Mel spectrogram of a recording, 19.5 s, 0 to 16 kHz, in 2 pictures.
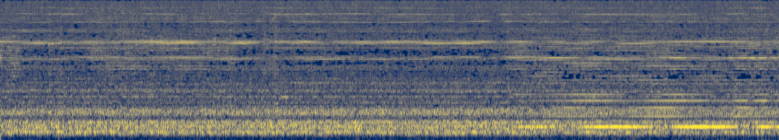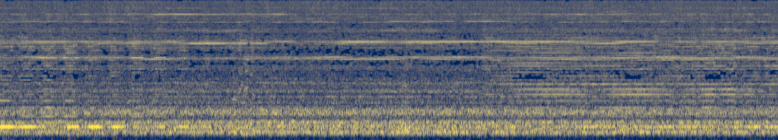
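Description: Haas UMC-500SS five-axis CNC mill roughing a copper slug with a carbide end mill under flood coolant: a steady machine hum, with a pulsing low tone for a few seconds in the middle.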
